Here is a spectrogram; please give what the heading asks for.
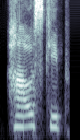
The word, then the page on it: housekeep: Indian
